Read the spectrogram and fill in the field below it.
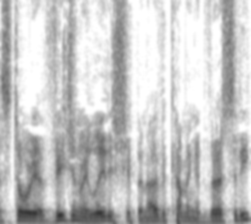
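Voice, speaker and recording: A man talks at a very fast pace with an Australian accent. His pitch is fairly high, with ordinary pitch variation. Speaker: radio interviewer. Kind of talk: radio interview.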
